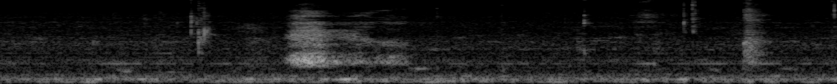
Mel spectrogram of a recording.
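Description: A mouthful of cotton candy being eaten: soft wet chewing and mouth sounds, with a brief louder sound about a second and a half in.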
